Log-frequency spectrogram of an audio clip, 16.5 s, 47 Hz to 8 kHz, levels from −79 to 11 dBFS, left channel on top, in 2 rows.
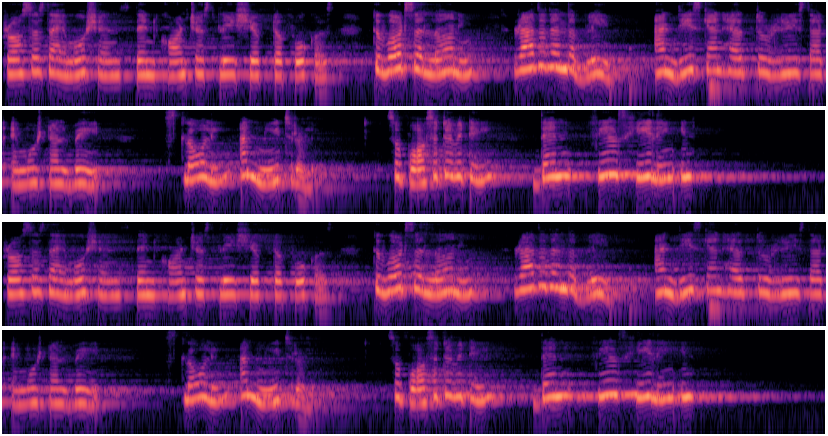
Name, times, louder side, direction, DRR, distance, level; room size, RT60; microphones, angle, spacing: voice 1, 0.0-3.3 3.7-4.8 5.1-6.1 6.5-9.2 10.0-11.4 12.1-13.2 13.5-15.2, left 1 dB, 70° left, 10 dB, 0.8 m, -19 dB
26.0 x 25.5 x 9.0 m, 2.3 s
head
